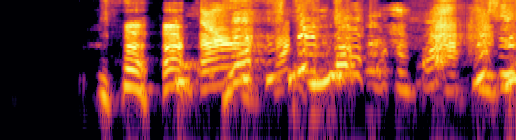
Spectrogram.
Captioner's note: laughing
